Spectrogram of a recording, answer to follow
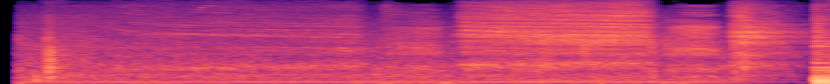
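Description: Air blown through a drinking straw into fluffy slime: a breathy hiss, faint at first and louder from about two seconds in, with a shorter puff near the end.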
